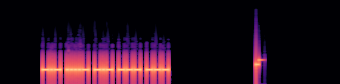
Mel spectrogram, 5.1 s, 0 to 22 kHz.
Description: Morse code, heard as a keyed tone, about 40 wpm, 700 Hz. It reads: K4KOO
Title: USA Call Signs Repeated 2x 40wpm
